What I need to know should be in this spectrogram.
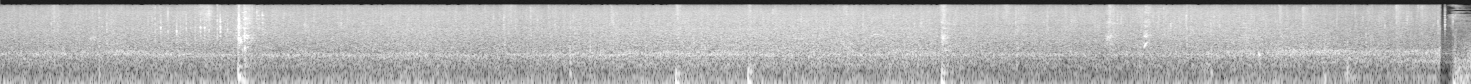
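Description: Strong wind howls steadily.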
